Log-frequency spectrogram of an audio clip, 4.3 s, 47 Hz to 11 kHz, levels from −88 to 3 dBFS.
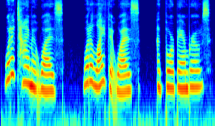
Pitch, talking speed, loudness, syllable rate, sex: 265 Hz, 165 wpm, -18 LUFS, 4.7 syllables/s, female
